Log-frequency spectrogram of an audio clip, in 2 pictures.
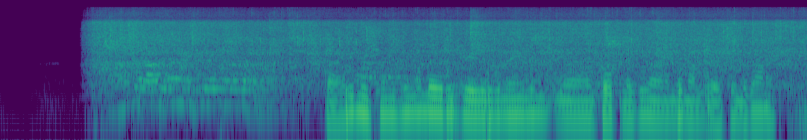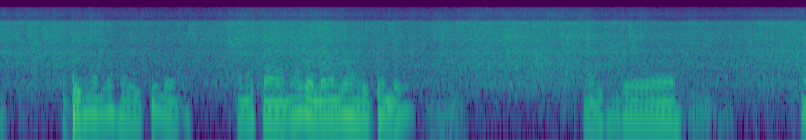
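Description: Steady hiss of falling water, like heavy rain, starting about a second in after a moment of silence, with a man's voice coming and going over it.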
